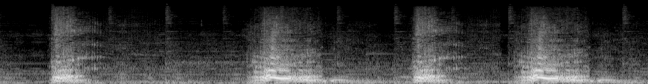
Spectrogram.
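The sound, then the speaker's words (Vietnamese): A tiger roars angrily from a large rock on the seashore toward mist over the sea: four deep, rumbling, full-throated bursts at fairly even intervals, loud and alone. “Tiểu Ngũ liền chạy đến một khối đá lớn trên bờ, hướng về phía sương mù xa xa trên biển mà rống lên. Tiếng hổ gầm vang trời, còn lộ ra một cổ khí giận dữ.”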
